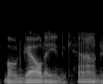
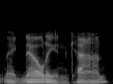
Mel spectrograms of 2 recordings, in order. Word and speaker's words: Mongolian Khan: So the fact that I mispronounced Mongolian Khan and call it Magnolian Khan was lost on me, to be honest.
